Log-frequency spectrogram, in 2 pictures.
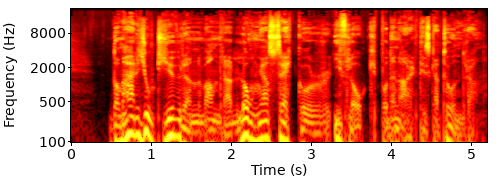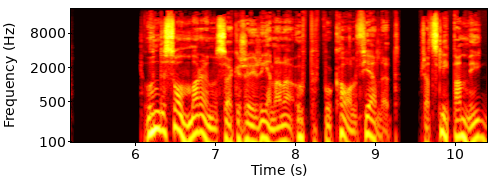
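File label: documentary, Swedish; explainer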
